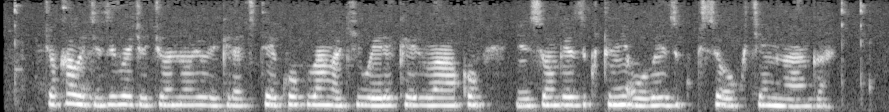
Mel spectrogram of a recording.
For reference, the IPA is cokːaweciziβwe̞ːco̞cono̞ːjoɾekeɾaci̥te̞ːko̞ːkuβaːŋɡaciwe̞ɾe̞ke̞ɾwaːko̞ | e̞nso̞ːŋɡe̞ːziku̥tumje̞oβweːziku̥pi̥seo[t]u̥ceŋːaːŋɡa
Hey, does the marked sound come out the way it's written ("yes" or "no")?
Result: no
